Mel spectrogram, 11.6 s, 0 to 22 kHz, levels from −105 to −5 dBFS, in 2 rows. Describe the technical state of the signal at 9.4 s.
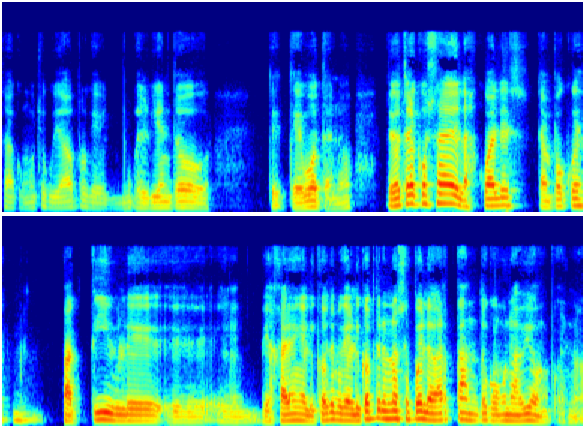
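At 9.4 s the speech signal is intact, with no audible fault at that moment.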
